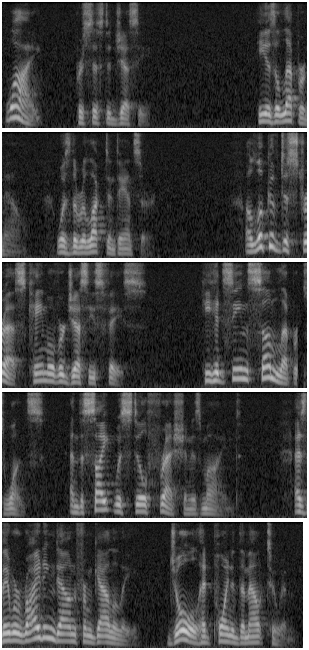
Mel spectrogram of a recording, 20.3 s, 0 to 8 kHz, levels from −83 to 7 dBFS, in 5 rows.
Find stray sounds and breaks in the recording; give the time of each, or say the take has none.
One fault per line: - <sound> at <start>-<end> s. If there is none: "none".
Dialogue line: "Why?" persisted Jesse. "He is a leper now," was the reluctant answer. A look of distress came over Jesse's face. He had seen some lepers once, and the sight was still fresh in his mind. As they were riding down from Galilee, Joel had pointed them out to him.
- dropout at 12.1-12.2 s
